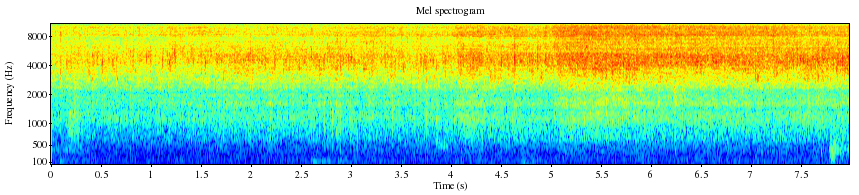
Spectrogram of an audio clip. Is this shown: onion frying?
yes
